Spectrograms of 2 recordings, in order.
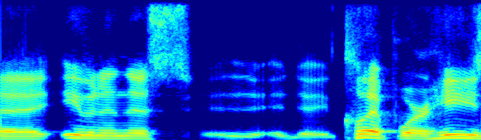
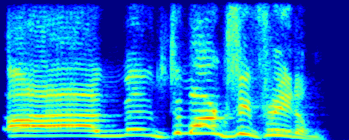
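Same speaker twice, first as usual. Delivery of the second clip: higher, louder mock stammered slogan; mocking politician; 10 semitones higher, 5 dB louder than usual. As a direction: parrot the empty slogans. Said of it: "And then he goes".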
